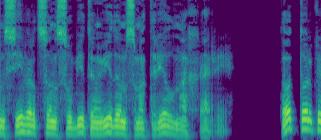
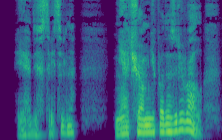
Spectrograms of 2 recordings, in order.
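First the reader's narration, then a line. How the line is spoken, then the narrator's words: Whisper. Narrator (Russian): прошептал Сивертсон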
